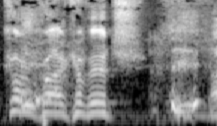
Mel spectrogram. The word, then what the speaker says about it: Kowalkiewicz: Kowalkiewicz. I checked it phonetically, cross-referenced against the English-Polish dictionary, and then looked up the YouTube pronunciation videos.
